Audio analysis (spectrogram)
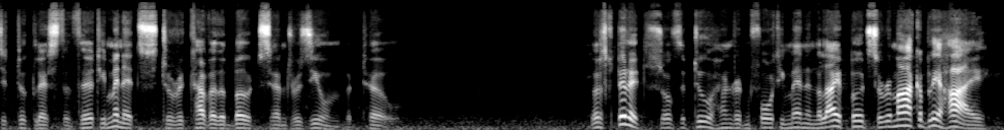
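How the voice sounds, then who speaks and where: An actor playing a weary, dutiful German submarine captain in a wartime radio drama, speaking in a formal, measured way. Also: male voice, medium pitch, a little hiss or hum, natural voice.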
